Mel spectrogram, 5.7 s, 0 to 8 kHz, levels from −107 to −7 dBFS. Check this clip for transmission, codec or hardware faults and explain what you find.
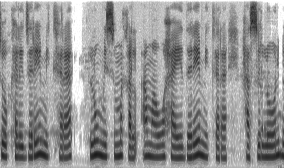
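The speech drops out twice, at 1.5 to 1.64 s and 5.57 to 5.66 s, falling by about 30 dB and about 25 dB. This is likely speech suppressed in double talk: an echo canceller, unable to separate near speech from loudspeaker echo, attenuated both.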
